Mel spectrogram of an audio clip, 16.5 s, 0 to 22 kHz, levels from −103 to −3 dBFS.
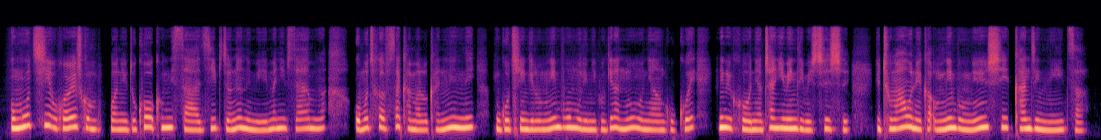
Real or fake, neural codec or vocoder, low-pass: fake; codec, 16 kHz in and 24 kHz out, 0.9 kbps, LongCat-Audio-Codec, four codebook decoder; 10.8 kHz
